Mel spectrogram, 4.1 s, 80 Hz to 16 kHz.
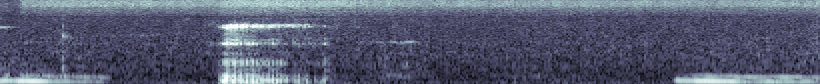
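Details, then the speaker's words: Sleeping 18-year-old cat snoring in the background. "hear the cat snoring now. Yeah, the cat is snoring now."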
